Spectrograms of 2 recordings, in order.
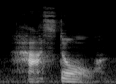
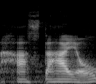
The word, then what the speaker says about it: hostile: Hostile. You might think that you'd pronounce that hostile because you got the I and then the E, I consonant E, but it's pronounced hostile.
